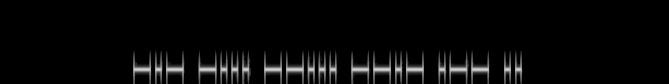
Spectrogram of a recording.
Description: Morse code, heard as a keyed tone, about 22 wpm, 700 Hz. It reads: KB7QWI
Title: USA Call Signs Repeated 3x 22wpm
